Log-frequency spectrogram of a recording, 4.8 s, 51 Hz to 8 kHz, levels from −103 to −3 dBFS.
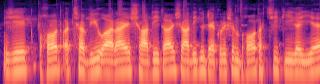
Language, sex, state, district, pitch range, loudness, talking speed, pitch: Hindi, male, Himachal Pradesh, Shimla, 105-115 Hz, -19 LUFS, 210 wpm, 110 Hz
